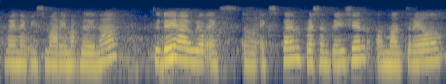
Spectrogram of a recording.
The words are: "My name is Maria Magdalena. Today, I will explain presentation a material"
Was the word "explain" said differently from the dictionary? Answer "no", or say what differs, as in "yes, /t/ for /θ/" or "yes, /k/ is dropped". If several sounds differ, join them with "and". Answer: yes, /l/ is dropped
